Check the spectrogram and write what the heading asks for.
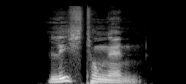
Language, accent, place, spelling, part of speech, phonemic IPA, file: German, Germany, Berlin, Lichtungen, noun, /ˈlɪçtʊŋən/, De-Lichtungen.ogg
- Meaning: plural of Lichtung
